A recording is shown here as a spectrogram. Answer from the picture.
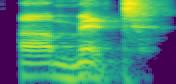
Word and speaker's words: Amit: So what I tell people is the best way to pronounce my name is I am Amit.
